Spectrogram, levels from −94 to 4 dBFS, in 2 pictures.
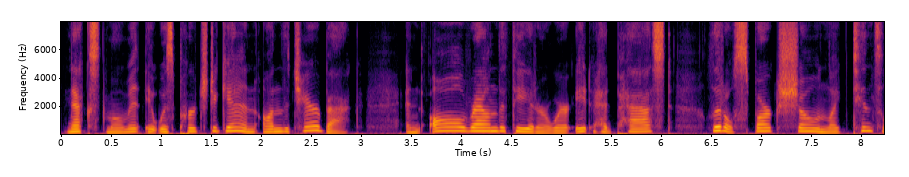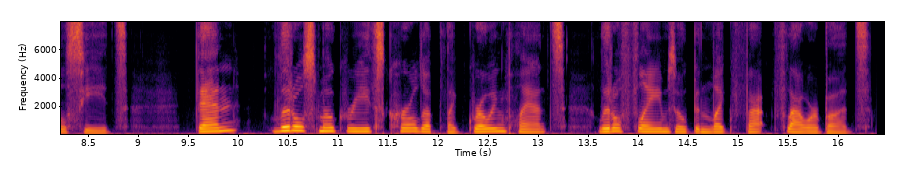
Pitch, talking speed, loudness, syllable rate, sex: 210 Hz, 140 wpm, -21 LUFS, 4.3 syllables/s, female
